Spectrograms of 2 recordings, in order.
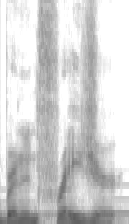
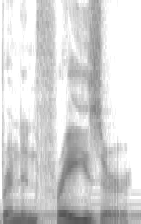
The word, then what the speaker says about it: Brendan Fraser: we've all been saying Brennan Frazier but it's supposed to be like Razer so it's supposed to be pronounced Brendan Fraser I didn't know that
